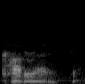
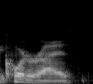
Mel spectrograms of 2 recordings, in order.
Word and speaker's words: cauterized: a flaming hot sword cauterized what did I say well you say quarterized which corduro right it sounds like it was like cut into quarters quarterized you're cized yeah it's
